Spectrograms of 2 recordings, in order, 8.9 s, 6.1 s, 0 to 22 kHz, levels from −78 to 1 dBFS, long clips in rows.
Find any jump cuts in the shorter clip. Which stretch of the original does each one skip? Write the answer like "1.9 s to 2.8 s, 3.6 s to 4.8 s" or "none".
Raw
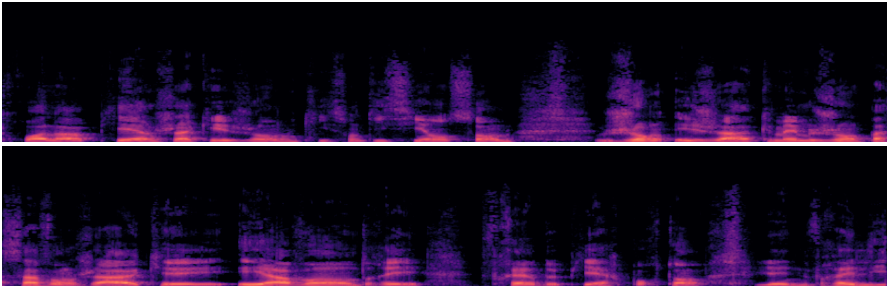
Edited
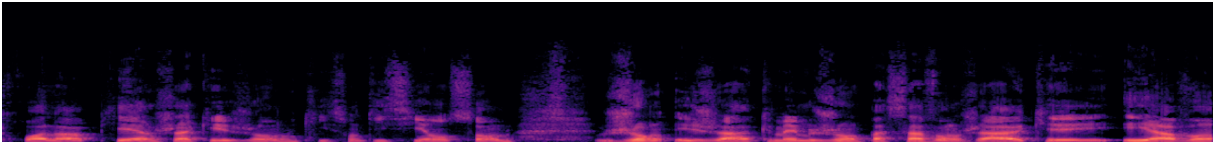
none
